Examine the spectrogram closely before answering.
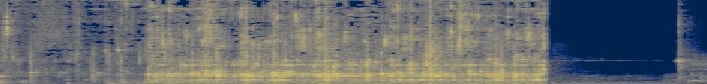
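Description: Tap water runs and splashes into a plastic tub.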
